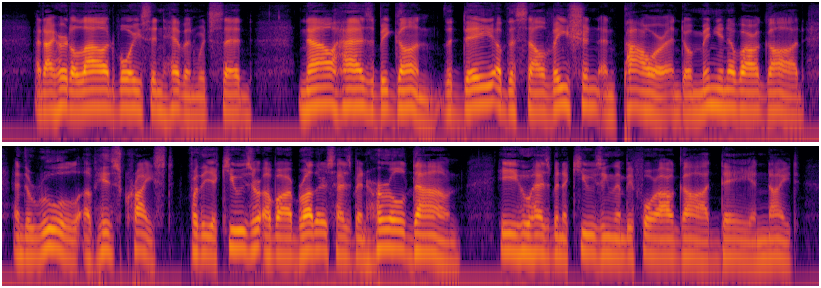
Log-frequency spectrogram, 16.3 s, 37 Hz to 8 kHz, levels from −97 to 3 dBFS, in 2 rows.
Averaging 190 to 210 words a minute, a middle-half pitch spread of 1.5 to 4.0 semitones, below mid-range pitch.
Yes: fast, 205 wpm; average, 3.4 semitones; low, 125 Hz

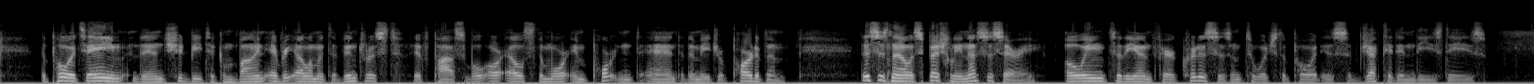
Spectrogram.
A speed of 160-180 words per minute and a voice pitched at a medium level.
No: average, 170 wpm; low, 130 Hz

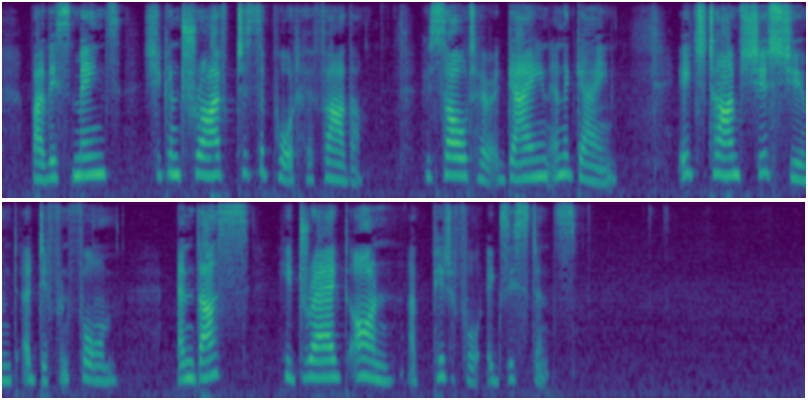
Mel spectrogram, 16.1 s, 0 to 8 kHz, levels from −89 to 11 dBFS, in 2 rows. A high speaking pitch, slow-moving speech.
Yes: high, 220 Hz; slow, 110 wpm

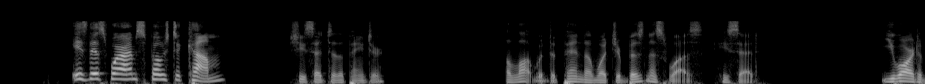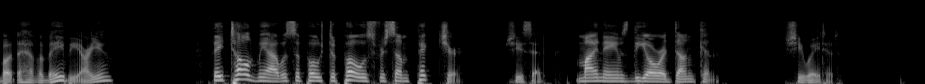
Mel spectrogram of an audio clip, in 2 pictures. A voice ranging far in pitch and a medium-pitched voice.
Yes: wide, 7.7 semitones; medium, 150 Hz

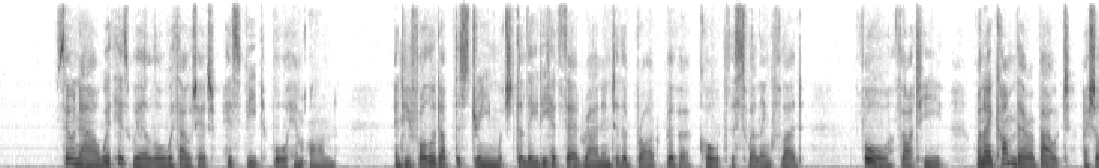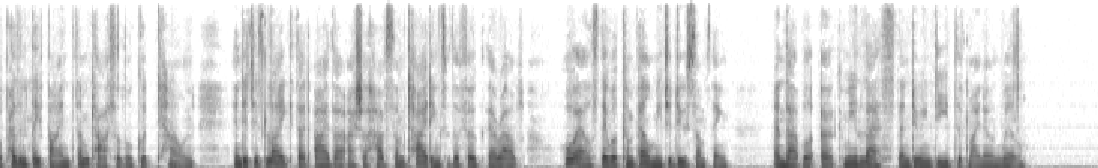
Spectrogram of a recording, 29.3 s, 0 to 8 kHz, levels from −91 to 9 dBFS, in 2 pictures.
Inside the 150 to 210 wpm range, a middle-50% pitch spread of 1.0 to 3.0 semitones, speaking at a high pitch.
No: average, 175 wpm; narrow, 2.5 semitones; medium, 175 Hz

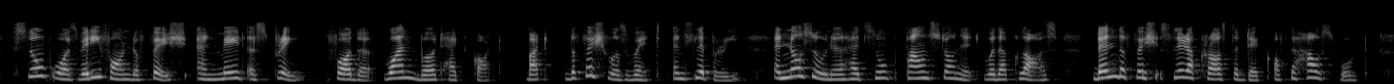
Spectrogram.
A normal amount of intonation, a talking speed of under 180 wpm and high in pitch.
No: average, 4.6 semitones; average, 190 wpm; very high, 250 Hz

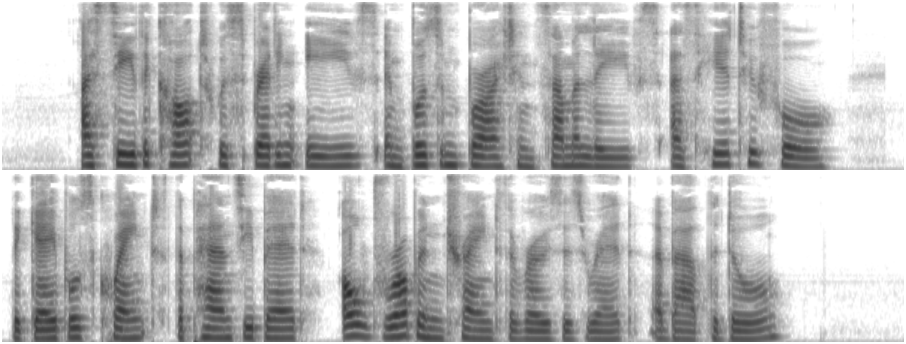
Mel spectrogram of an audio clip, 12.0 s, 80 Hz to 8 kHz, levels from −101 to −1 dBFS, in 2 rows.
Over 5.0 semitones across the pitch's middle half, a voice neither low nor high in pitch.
No: narrow, 2.4 semitones; medium, 165 Hz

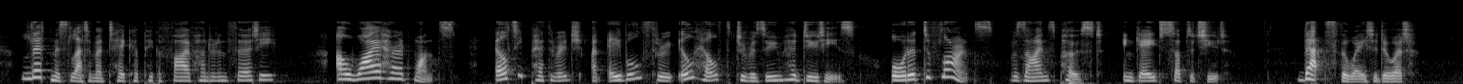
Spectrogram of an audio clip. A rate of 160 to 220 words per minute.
Yes: average, 185 wpm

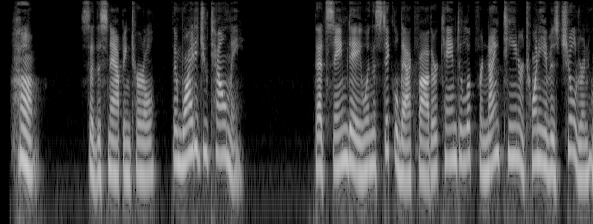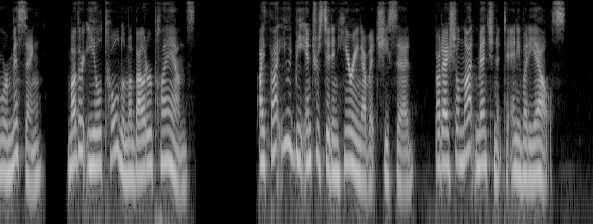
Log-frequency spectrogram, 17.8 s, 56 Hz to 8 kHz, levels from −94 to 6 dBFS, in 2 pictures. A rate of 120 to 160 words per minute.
No: average, 200 wpm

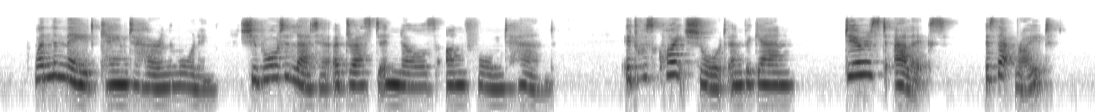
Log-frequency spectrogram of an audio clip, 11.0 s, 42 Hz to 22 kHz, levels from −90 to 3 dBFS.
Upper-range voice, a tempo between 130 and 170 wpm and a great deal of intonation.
Yes: high, 195 Hz; average, 160 wpm; wide, 6.4 semitones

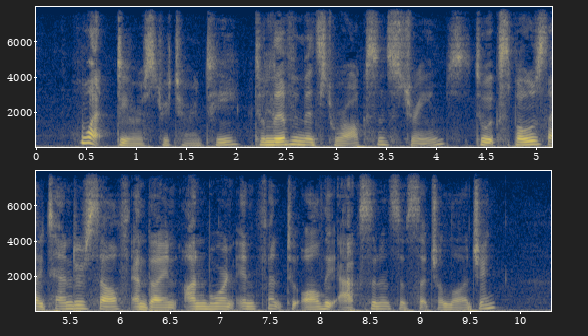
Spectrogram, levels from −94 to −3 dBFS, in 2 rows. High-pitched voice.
No: medium, 155 Hz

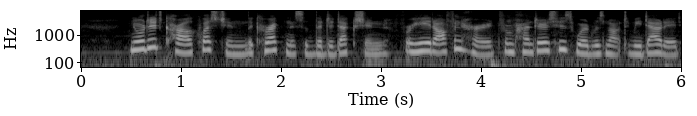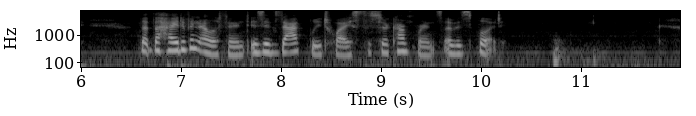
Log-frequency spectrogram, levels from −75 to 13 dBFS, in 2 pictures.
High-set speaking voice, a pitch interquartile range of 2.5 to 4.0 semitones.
No: high, 235 Hz; average, 4.7 semitones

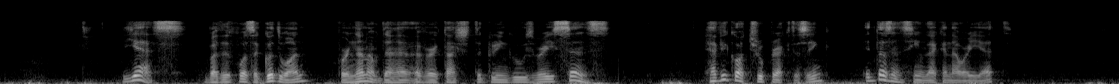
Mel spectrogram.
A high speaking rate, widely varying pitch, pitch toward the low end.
No: average, 160 wpm; wide, 6.0 semitones; low, 105 Hz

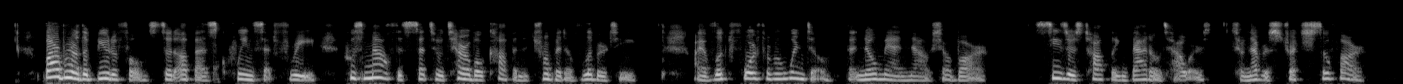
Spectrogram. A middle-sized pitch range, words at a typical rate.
Yes: average, 3.9 semitones; average, 190 wpm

